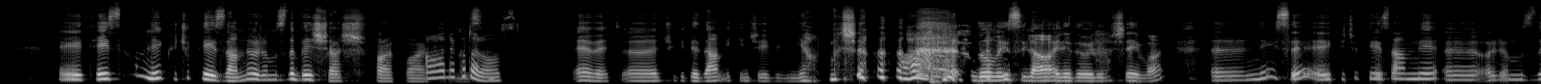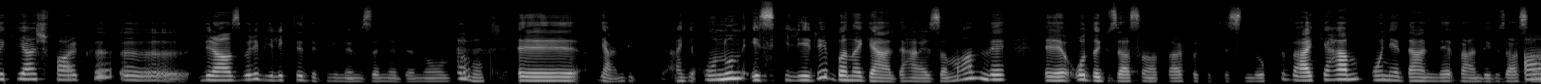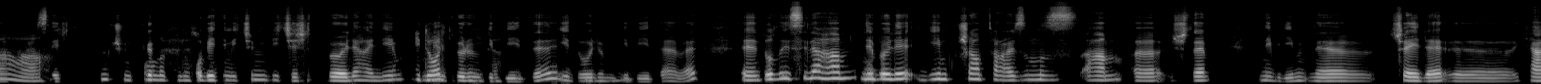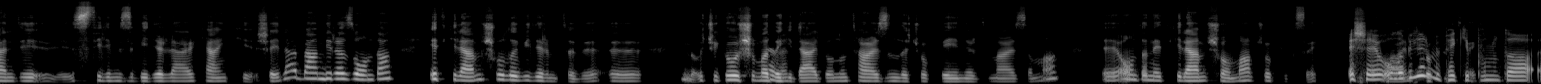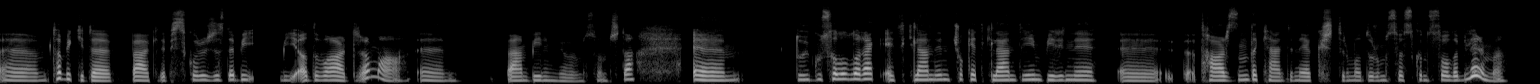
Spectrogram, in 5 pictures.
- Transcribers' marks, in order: chuckle
- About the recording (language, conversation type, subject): Turkish, podcast, Stil değişimine en çok ne neden oldu, sence?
